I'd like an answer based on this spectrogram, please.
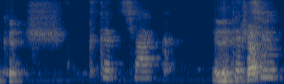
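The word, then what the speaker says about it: Tkachuk: Kachuk.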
